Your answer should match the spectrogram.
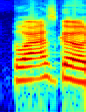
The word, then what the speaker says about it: Glasgow: Glasgow, don't pronounce the W.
